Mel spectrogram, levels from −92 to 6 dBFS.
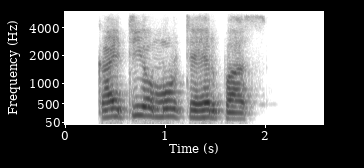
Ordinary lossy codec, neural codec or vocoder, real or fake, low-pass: Opus, 16 kbps; none; real; 5.4 kHz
